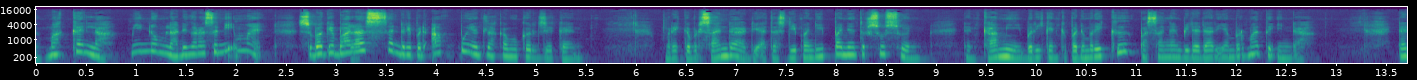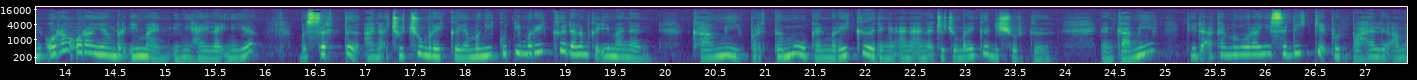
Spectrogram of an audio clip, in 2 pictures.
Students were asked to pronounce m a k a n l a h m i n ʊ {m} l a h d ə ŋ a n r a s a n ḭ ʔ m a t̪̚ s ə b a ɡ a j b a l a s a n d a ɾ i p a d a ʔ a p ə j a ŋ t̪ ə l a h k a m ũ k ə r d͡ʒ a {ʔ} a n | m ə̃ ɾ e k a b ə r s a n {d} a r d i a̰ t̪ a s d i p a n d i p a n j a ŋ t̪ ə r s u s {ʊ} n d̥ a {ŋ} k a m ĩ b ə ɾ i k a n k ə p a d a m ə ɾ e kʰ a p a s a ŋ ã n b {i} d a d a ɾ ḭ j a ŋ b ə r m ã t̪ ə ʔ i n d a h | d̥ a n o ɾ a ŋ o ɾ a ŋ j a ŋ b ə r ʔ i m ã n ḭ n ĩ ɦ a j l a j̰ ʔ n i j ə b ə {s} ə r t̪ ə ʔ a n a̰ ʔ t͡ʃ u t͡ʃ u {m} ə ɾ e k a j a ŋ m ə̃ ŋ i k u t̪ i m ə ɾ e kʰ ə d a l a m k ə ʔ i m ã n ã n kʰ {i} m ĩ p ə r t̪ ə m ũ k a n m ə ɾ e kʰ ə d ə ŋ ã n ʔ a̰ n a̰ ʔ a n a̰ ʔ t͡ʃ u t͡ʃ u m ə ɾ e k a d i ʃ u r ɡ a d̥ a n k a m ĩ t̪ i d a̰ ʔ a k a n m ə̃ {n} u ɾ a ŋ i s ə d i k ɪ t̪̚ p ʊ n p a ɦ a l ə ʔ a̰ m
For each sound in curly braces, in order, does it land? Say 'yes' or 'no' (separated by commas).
yes, no, yes, yes, no, yes, yes, yes, no, no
